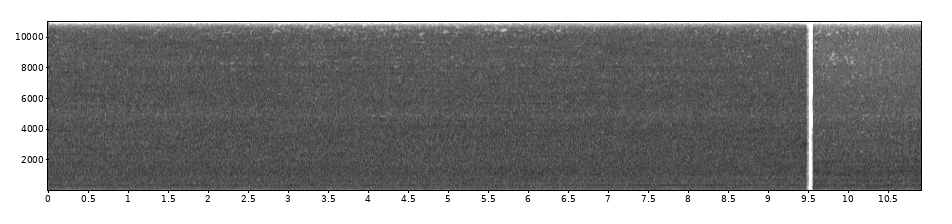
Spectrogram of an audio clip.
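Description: Commuter train running past an underground station platform: a steady rumble and hum of the moving train, with a few faint low tones. The sound breaks off for an instant about nine and a half seconds in, then carries on the same.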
